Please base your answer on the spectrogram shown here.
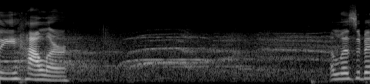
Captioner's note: audience cheering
